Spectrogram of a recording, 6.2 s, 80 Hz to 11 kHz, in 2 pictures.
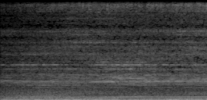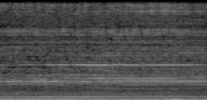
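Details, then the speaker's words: DF51 household refrigerator, heard from behind after compressor replacement with correct refrigerant charge: constant loud drone with a steady mid-pitched hum like a four-door commercial display cooler; wrong compressor fitted, still cooling but far too noisy. "Vocês conhecem o barulho que faz um expositor aquele de quatro porta aquele barulho bem gigantesco que faz é o que tá fazendo essa geladeira"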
